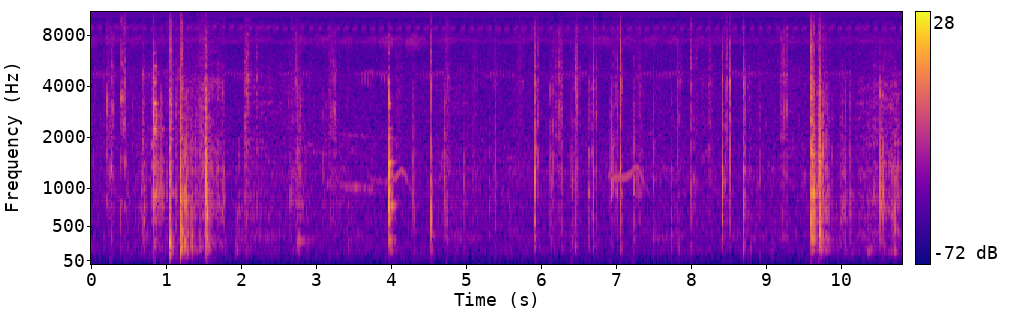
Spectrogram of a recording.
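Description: Knife clicking and scraping against a bowl as shredded green papaya is pushed and mixed. The clicks and knocks come irregularly, bunched about a second in and again near the end.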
